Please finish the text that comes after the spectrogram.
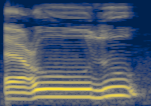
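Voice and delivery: slow chanted अऊज़ु with rounded lips; recitation demo. Shown as a demonstration. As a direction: draw out अऊज़ु like Quran recitation. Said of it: "होंठों को गोल करना है".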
